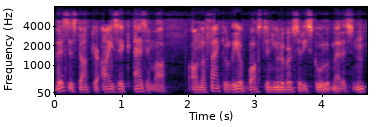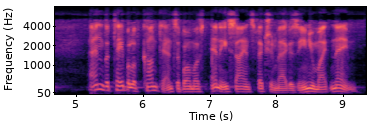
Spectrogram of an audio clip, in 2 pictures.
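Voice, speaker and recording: A man's voice: low-pitched, lively intonation, fairly quick. A man narrating a scripted 1950s radio documentary in a polished, formal style with a wry literary turn. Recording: dull lo-fi 1950s radio recording.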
